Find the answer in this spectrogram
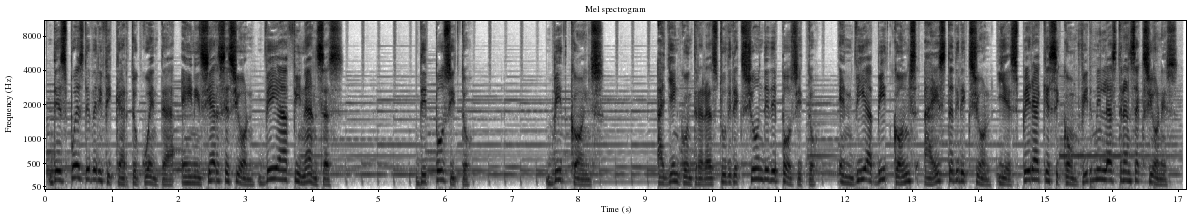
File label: Latin Spanish Chile; Bitcoins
